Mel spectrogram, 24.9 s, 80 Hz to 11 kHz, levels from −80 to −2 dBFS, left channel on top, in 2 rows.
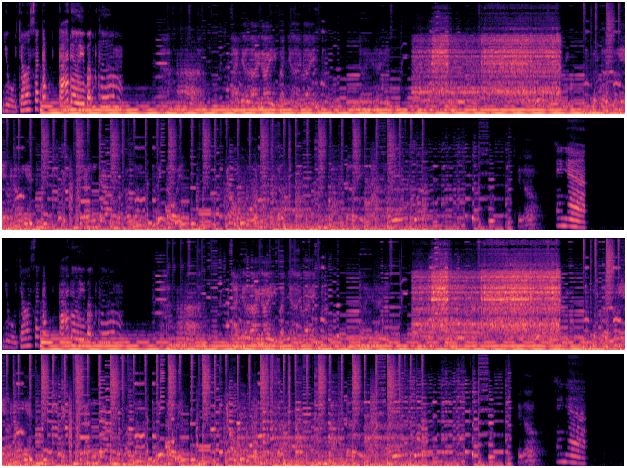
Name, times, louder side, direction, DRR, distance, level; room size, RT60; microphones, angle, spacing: voice 1, 0.0-2.5 23.5-24.1, left 6 dB, 70° left, 0.4 m, -27 dB
sound 1, 0.8-13.9, left 2 dB, 25° left, 1.0 m, -22 dB
sound 2, 3.0-22.7, right 2 dB, 60° right, 0.6 m, -29 dB
voice 2, 3.1-4.2 4.6-6.5 7.1-7.9 8.3-9.2 10.0-11.4 11.8-13.2 14.1-16.2 17.0-18.3 18.8-21.4 22.8-23.2 23.5-23.9, right 1 dB, 5° right, 0.7 m, -34 dB
sound 3, 8.2-11.2 11.6-21.0, right 2 dB, 85° right, 0.9 m, -23 dB
2.5 x 2.1 x 3.2 m
head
